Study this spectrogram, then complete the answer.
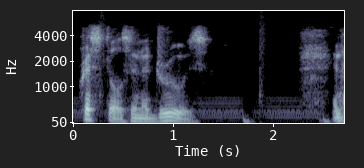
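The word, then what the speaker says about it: druse: so as to see how the sensory supra sensory dwells within it in various forms like crystals in a drews and how because they are in their drews their surfaces are truncated.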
